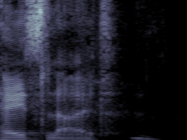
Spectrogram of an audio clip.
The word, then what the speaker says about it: Hazelight: Du hast das Studio falsch ausgesprochen. – Naja, also es heißt halt Hazelight.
